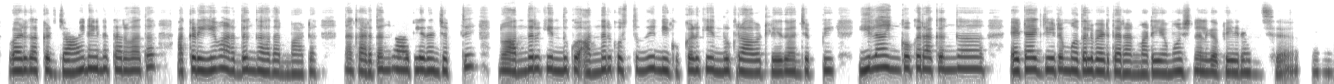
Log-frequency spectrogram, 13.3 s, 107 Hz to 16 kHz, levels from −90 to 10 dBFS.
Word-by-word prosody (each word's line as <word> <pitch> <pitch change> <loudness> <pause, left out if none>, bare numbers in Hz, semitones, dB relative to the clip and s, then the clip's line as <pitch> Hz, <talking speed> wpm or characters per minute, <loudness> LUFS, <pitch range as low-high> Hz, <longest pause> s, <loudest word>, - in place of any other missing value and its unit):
వాడికక్కడ 245 0 +2
జాయినయిన 255 +4 +3
తర్వాత, 245 +2 0 0.4
అక్కడ 260 +1 +3 0.2
ఏవర్థం 255 -2 0
గాదనమాట. 210 -2 -3 0.4
నాకర్థం 230 +1 -1
గావట్లేదని 245 -1 +2
చెప్తే, 295 +8 -5 0.3
నువ్వందరికెందుకు 255 +2 +1 0.2
అందరికొస్తుంది, 255 +2 -1
నీకొక్కడికే 245 +3 -1
ఎందుకు 235 +1 -1
రావట్లేదు 220 +1 0
అని 205 - -6
చెప్పి, 240 +2 -4 0.4
ఇలా 285 +2 +3
ఇంకొక 275 +2 0
రకంగా 270 +1 -1 0.5
ఎటాక్ 250 -1 +2
జెయటం 255 0 +2
మొదలుపెడతారనమాట 220 -3 +1 0.2
ఎమోషనల్‌గా 225 0 0
పేరెంట్స్. 215 -2 -2 0.4
ఆ! - - -7
240 Hz, 110 wpm, -21 LUFS, 220-255 Hz, 0.5 s, జాయినయిన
